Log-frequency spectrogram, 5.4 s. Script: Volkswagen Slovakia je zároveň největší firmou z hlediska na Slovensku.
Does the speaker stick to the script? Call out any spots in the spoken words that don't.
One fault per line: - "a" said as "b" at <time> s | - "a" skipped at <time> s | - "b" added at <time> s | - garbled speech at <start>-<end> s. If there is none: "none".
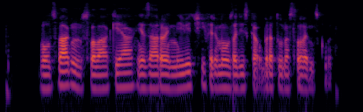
- "obratu" added at 3.9 s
